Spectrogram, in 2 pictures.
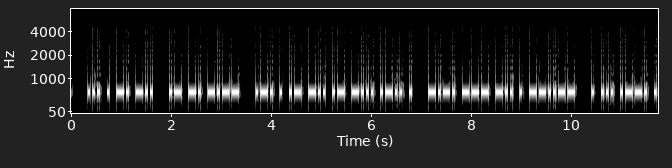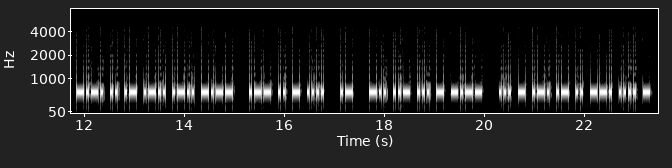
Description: Morse code, heard as a keyed tone, about 25 wpm, 610 Hz. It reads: SEND ANY READABLE CODE, ESPECIALLY WITH A DUSTY STRAIGHT
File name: FIRST FISTS CONTACT-25wpm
